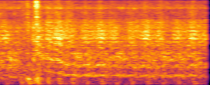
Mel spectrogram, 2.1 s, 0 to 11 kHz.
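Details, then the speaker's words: 1958 Chevy Apache truck engine, sat for decades, in neutral with prime dumped into the carb: starter cranks, then rough, uneven firing catches briefly and dies; it wants to start on carburetor prime. An open oil line leaks. "Ooh. Ooh, she wants to start. Let's go. That's promising."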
